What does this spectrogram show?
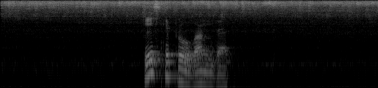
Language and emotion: Russian, neutral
